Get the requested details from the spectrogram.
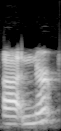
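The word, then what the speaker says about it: NWIRP: northwest immigrant Rights Project Newark is how we pronounce that the W is silent we're a statewide organization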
